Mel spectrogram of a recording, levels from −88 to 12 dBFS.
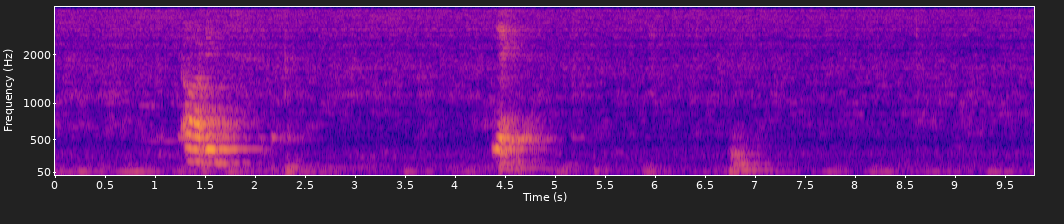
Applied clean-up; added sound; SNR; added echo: none; Guitar; 19 dB; reverberation time 0.9 s.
